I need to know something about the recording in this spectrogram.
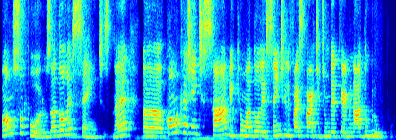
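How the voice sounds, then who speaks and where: Woman, lecturer, high voice, explanatory, frequent tag questions, echoey room. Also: animated, a little slow, few pauses, sharp tone. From not from the city of the event. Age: adult with completed schooling. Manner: explanatory, often ends points with tag questions. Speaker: lecturer and researcher. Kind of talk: academic lecture to teachers.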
